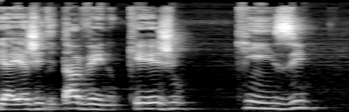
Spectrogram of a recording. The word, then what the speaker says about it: queijo: aqui embaixo queijo guerra Você tá vendo que o queijo é q u e o guerra que Geo é quando a gente diz que Ju Guerra Não tem nenhuma pronúncia da letra U portanto essas palavras aqui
